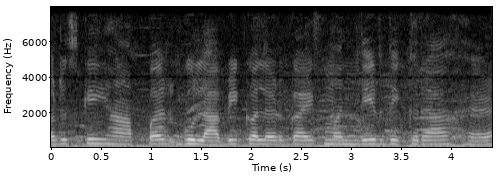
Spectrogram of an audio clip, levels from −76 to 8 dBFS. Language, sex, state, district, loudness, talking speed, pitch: Hindi, female, Maharashtra, Mumbai Suburban, -18 LUFS, 165 wpm, 195 Hz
